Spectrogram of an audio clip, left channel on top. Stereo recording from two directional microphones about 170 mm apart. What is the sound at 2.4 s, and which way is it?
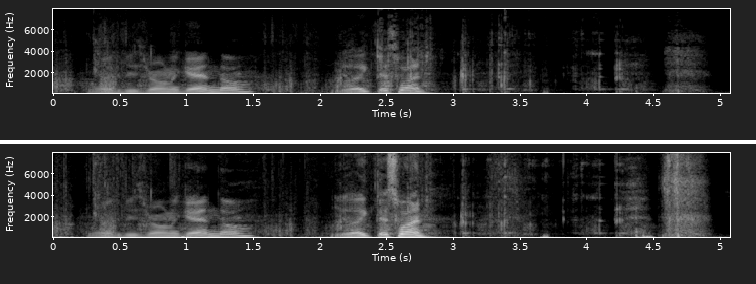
Speech, 60° right (ahead or behind).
